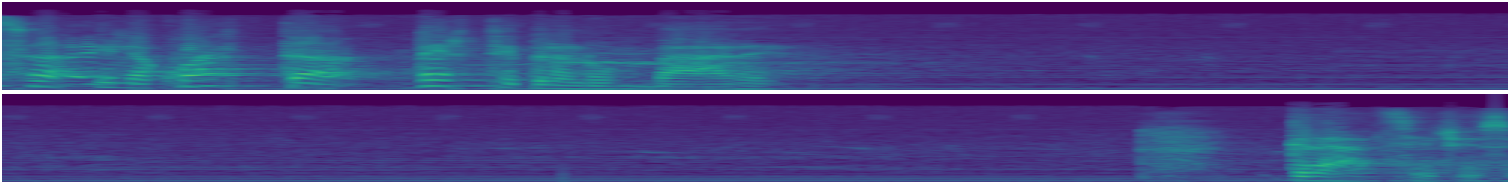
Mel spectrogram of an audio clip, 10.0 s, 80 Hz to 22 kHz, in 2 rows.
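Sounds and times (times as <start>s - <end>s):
low electrical hum: 0.0s - 10.0s
even hiss: 1.3s - 10.0s.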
